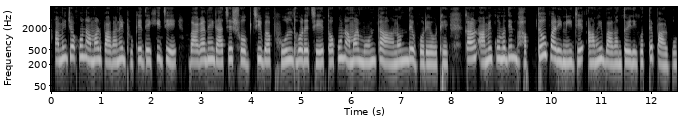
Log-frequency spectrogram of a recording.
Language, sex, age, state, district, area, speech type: Bengali, female, 30-45, West Bengal, North 24 Parganas, rural, spontaneous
